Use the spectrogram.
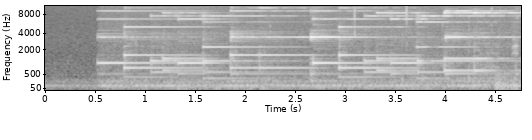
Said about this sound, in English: I put the timer on my computer for 3 hours, and in just 3 hours, the timer on my phone to turn off the ring. And 3 hours exactly on the nose, this phone call comes in.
